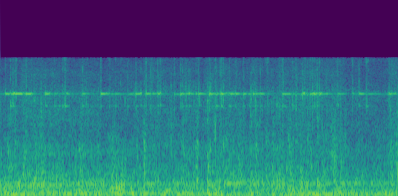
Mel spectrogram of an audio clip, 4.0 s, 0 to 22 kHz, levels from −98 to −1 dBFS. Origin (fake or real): real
